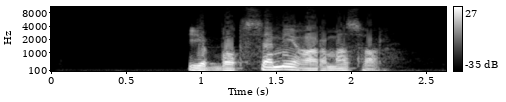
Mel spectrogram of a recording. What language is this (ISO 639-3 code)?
kab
